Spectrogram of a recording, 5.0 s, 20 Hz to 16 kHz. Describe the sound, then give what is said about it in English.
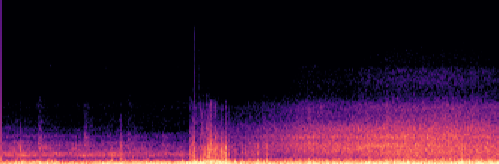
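A gust of wind rushes over riders at the top of the Orion giga roller coaster, about 300 feet up, a steady windy roar that thickens into a fuller whoosh after a few brief clattering knocks. “Now tell me that does not sound like a rocket ship at the end. Tell me you realize that you have screwed yourself when you're at the top and you hear that gust of wind”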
